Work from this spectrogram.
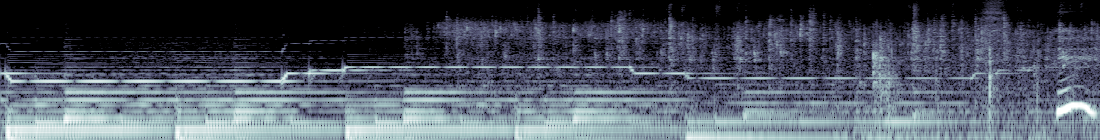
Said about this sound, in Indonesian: Ini, Kak, menggoreng ikan.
